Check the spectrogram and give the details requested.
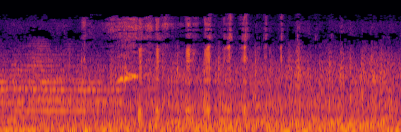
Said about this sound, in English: That sounds like a steam engine.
